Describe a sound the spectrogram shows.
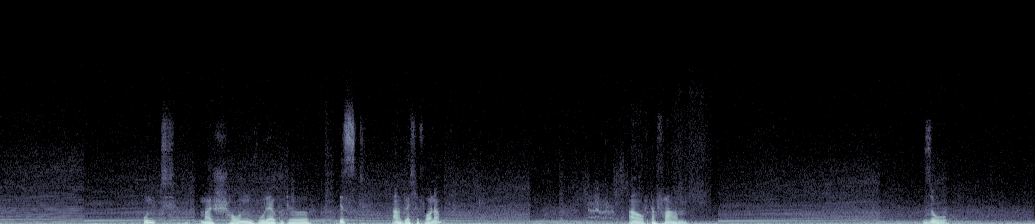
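A car engine hums steadily as it drives over rough ground.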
